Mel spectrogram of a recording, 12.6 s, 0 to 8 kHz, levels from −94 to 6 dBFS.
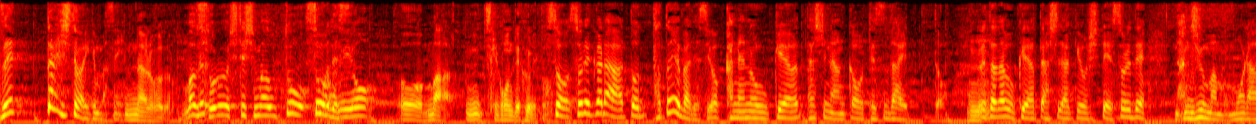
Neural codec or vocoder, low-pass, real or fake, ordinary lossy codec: codec, 16 kHz, 16 kbps, FreqCodec, larger model; 7.2 kHz; fake; MP3, 48 kbps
